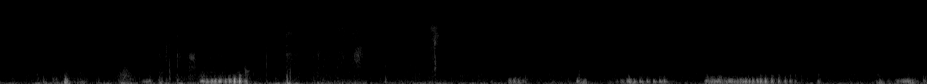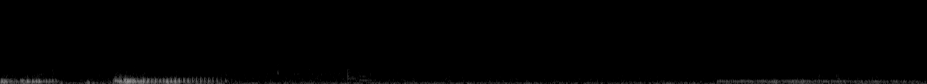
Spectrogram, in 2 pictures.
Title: hungry stomach rumbling with water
